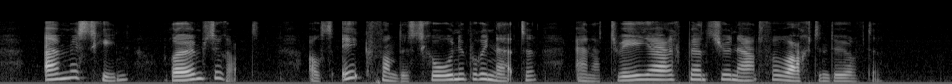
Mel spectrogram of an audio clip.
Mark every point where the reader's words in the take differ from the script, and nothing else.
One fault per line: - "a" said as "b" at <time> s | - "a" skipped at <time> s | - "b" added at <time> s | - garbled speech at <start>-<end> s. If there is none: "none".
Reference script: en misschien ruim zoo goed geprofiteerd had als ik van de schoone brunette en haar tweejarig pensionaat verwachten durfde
- "goed geprofiteerd" skipped at 2.2 s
